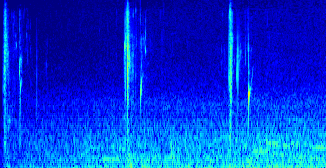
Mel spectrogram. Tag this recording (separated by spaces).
Lyon Univ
